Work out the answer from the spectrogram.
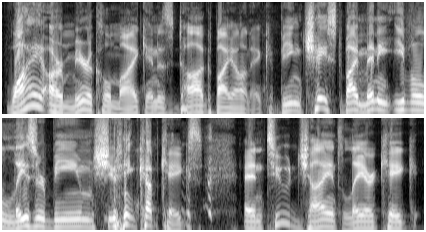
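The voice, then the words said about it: Announcer-style radio voice. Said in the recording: “in my radio voice ... Radio voice.”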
